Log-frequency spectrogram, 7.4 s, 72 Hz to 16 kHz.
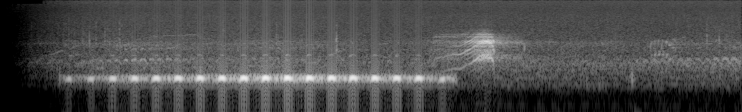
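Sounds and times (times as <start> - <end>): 
male short-eared owl hooting in flight display: 0.6 - 5.1.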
